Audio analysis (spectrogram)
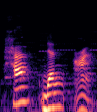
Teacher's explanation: penyebutan huruf ha diucapkan sempurna bila tepat pada makhrajnya, yaitu di tengah tenggorokan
